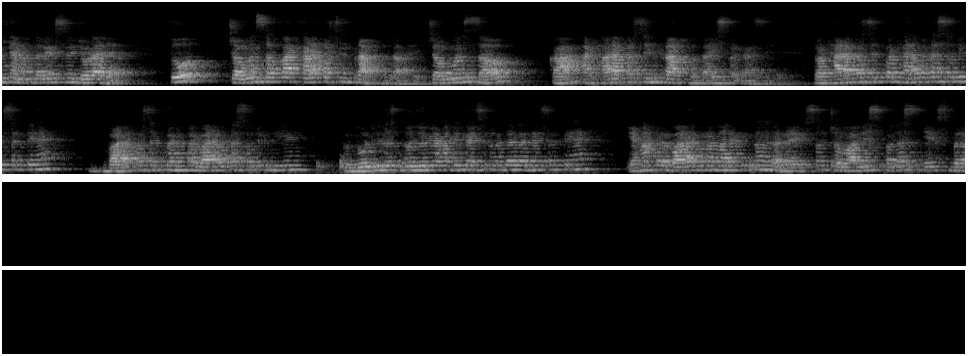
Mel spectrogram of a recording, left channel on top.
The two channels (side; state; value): right; silent; digital silence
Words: मतलब x में जोड़ा जाए तो 5400 का 18% प्राप्त होता है। 5400 का 18% प्राप्त होता है इस प्रकार से। तो 18% को 18/100 लिख सकते हैं, 12% को यहाँ पर 12/100 लिख दिए, तो 2 जीरो से 2 जीरो यहाँ भी कैंसिल हो जाएगा, देख सकते हैं। यहाँ पर 12 गुना 12 कितना हो जाएगा 144 प्लस x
